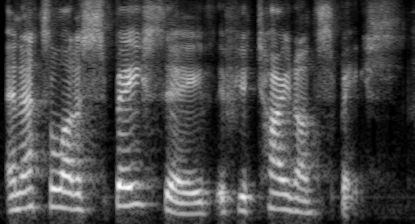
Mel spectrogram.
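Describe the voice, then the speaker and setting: A channel host with a slightly nasal, medium-pitched, fairly bright voice speaks expressively and unhurriedly in a casual, chatty vlog. She talks emphatically and repeats phrases for effect.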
